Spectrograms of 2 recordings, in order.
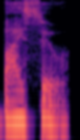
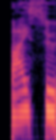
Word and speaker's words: Bisu: The strongest disciple in evil lust sect is called Bisu. The Sue in her name is pronounced softly. Bisu is a girl, but she's incredibly talented and has an incredibly shocking talent.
